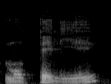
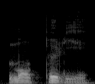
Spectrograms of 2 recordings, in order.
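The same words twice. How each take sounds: First: "Montpellier" with an é sound, mon-pé-lié; mon-PÉ-lié variant of "Montpellier"; E pronounced é. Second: Mon-PE-lié variant of "Montpellier"; E pronounced as schwa. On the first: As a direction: say "Montpellier" slowly with a clear é before the l. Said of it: "le E se prononce E". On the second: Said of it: "est prononcé de différentes façons". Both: Shown as a demonstration.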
